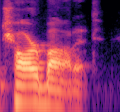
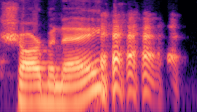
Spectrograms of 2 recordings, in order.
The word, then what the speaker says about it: Charbonnet: Do not call him Charbonnet. It is Zach Charbonnet. And if you call him Charbonnet on a podcast, we will ridicule you. But a guy like Zach Charbonnet, even Zach Evans – a guy that I like a little bit, Tank Bigsby.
